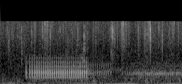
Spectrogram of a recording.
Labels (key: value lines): label: biophony, croak
recorder: SoundTrap 500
